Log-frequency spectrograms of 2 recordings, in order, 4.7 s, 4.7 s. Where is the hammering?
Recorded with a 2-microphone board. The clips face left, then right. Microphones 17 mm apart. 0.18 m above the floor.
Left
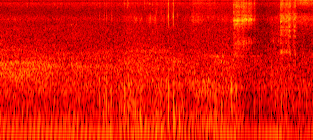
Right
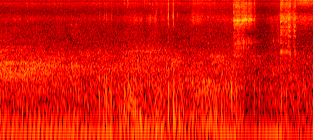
No hammering in this recording.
